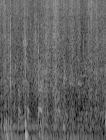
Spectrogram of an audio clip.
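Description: Faint background voices, with one sharp knock about half a second in.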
